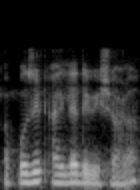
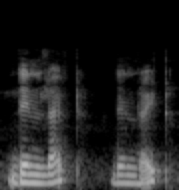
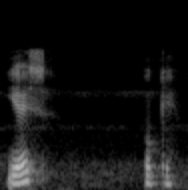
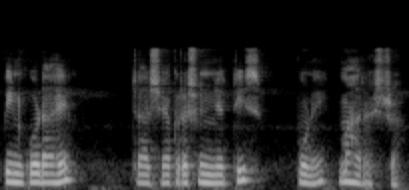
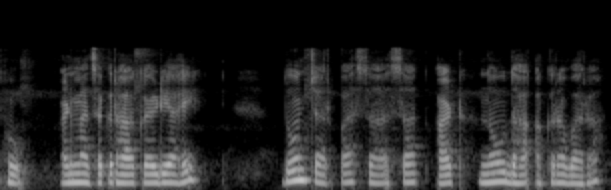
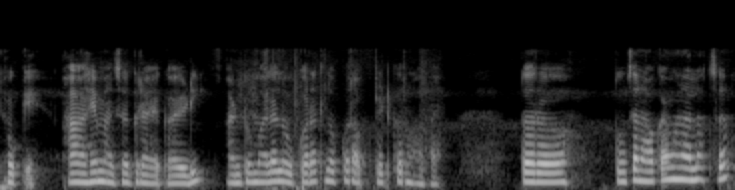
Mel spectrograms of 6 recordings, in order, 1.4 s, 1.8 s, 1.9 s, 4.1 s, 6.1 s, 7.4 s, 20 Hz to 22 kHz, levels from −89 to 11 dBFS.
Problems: background sounds at intervals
